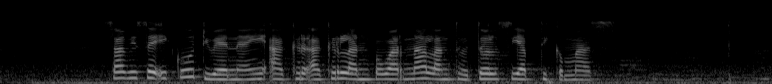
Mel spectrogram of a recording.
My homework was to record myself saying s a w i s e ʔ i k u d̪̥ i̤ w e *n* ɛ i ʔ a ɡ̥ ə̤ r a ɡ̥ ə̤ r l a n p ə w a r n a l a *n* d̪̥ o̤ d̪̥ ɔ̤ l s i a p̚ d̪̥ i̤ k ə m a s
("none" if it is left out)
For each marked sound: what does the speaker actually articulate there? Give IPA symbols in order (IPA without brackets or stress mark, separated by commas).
n, n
